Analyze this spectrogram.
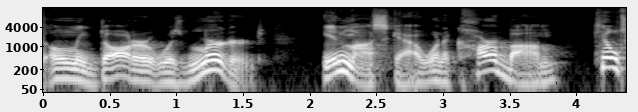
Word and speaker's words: Moscow: first of all Tucker It's Moscow if you're going to speak you can at least say it correctly sorry I couldn't help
